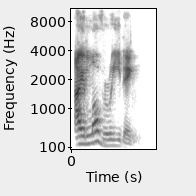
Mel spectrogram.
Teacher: My voice becomes quieter and quieter. it becomes lower and lower as I read a question.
